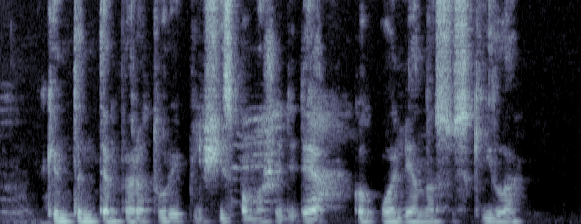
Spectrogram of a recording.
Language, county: Lithuanian, Vilnius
